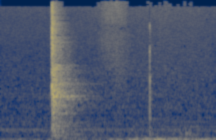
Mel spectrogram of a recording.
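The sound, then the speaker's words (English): A dining room radiator in a three-story house in Maplewood, New Jersey, knocks as the heat comes on after the thermostat is turned up: one sharp, ringing metallic clank that decays slowly, then a much fainter tap a second later, over quiet hum with no voices. “Pruzan turned his thermostat up, and we pulled chairs up to his dining room radiator and lay in wait.”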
